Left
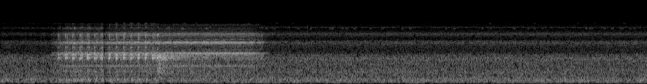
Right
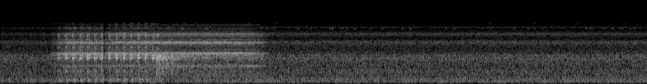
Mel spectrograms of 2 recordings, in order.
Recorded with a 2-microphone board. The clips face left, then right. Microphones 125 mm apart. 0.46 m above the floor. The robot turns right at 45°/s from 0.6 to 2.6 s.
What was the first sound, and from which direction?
A clap, 75° right (ahead or behind).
